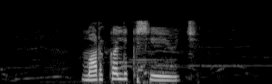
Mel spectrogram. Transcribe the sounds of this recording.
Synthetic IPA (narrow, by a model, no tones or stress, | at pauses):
markɐlʲɪksʲejɪvʲit͡ɕ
